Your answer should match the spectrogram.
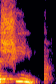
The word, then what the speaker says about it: sheep: in this example the Sheep plays loudly maintain the pronunciation between ship and sheep ship you've got a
